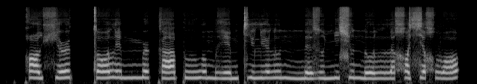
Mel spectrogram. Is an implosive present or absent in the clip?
absent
